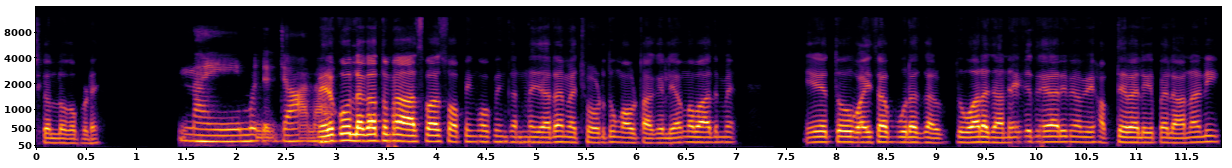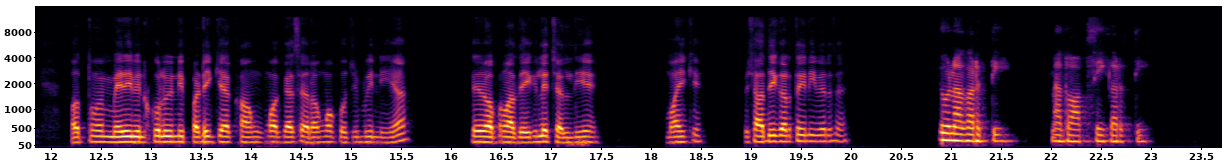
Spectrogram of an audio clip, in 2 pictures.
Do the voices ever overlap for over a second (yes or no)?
no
